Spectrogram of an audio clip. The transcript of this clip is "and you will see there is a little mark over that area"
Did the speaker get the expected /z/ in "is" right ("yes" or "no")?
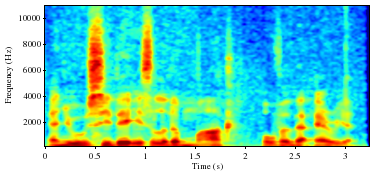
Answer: no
